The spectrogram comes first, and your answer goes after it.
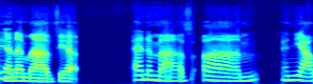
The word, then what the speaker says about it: ENMAV: And that is called Anim. Am I saying it correctly? Anav.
